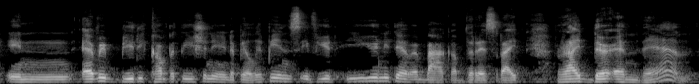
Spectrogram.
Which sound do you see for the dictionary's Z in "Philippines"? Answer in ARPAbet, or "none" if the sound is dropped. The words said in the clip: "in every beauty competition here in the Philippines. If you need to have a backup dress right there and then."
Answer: S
